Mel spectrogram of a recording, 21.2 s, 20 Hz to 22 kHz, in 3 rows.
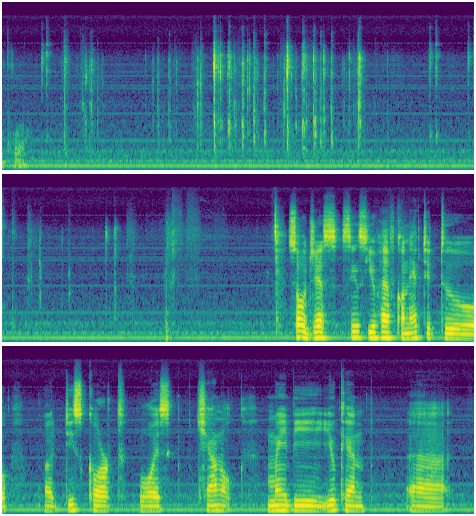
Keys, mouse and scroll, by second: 0.6 click, 2.2-4.7 typing, 5.2 ctrl+s, 6.4 click, 7.9 Up, 7.9-8.5 scroll up 1, 8.6 Return.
